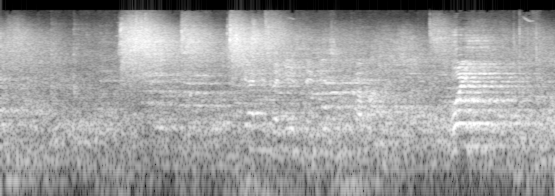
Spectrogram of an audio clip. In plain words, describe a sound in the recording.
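A man calls out commands loudly in an echoing hall.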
